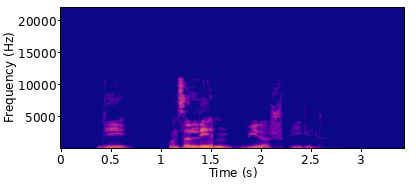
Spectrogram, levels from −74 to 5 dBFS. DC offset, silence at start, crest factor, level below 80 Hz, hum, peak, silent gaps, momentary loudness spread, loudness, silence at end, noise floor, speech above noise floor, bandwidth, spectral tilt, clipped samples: under 0.1%; 0.35 s; 20 dB; -76 dBFS; none; -10 dBFS; none; 23 LU; -28 LUFS; 0.9 s; -89 dBFS; 61 dB; 11.5 kHz; -5 dB/octave; under 0.1%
